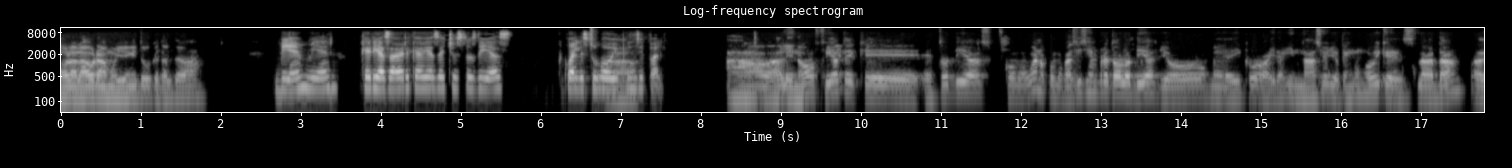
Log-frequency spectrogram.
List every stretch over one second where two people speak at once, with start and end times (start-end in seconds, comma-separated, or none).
none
